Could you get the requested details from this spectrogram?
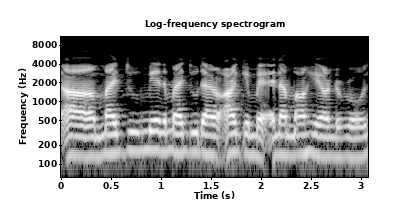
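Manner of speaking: ordinary talk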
